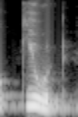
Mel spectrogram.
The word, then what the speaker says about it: cute: ठीक है, तो सी का आधा क लिखेंगे, UTE का उच्चारण यूट के रूप में करेंगे। क्या हो जाएगा दोस्तों, क्यूट।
